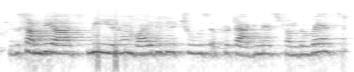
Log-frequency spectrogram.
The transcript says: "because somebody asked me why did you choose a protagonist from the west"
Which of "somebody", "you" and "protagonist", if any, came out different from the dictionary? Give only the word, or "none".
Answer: none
